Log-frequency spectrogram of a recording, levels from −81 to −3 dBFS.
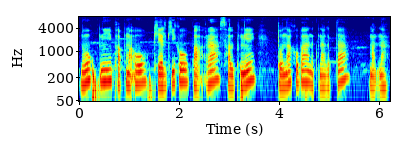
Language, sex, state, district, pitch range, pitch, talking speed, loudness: Garo, male, Meghalaya, South Garo Hills, 120-160 Hz, 145 Hz, 85 wpm, -19 LUFS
